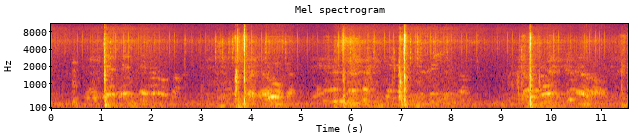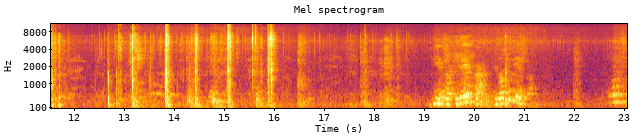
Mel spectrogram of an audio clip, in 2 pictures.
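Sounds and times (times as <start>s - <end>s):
slime popping and clicking: 12.6s - 16.2s.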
